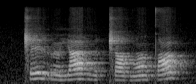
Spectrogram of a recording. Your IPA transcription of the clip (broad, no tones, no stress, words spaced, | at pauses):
ǁɛrɐ̃ jaɦə ǁɛdˤãtˤu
